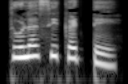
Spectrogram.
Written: ತುಳಸಿಕಟ್ಟೆ

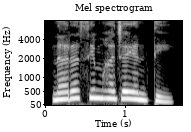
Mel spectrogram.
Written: ನರಸಿಂಹಜಯಂತಿ

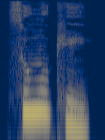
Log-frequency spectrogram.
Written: ಸುಮುಖಿ

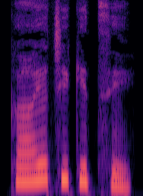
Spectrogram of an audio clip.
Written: ಕಾಯಚಿಕಿತ್ಸೆ

